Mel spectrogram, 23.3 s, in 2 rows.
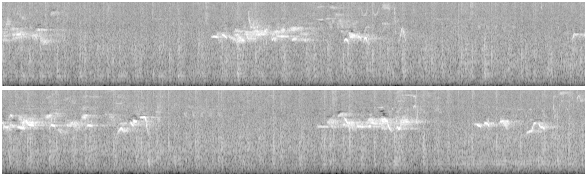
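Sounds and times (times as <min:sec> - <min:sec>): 
morning birds: 0:00.0 - 0:23.3.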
